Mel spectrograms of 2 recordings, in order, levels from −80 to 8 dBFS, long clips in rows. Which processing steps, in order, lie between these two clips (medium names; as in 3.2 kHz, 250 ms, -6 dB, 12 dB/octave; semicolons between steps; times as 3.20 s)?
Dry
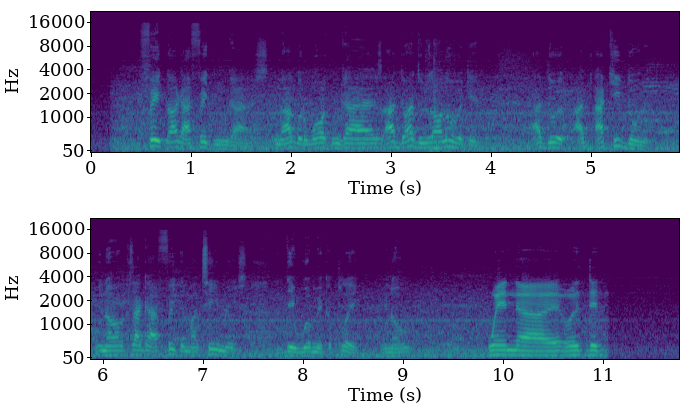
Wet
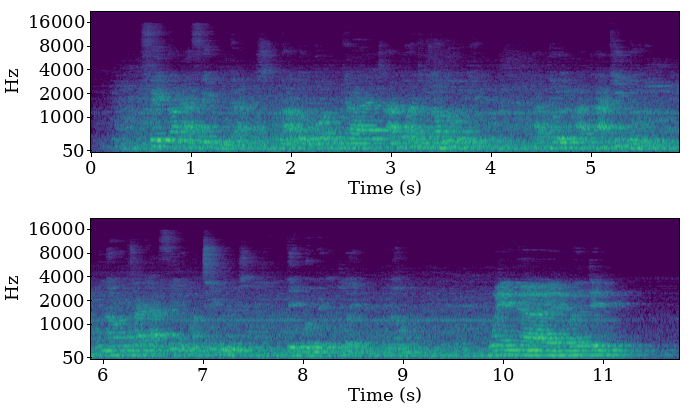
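simulated room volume 540 m³, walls mixed, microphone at 4 m; trim -4 dB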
